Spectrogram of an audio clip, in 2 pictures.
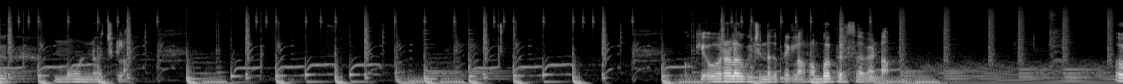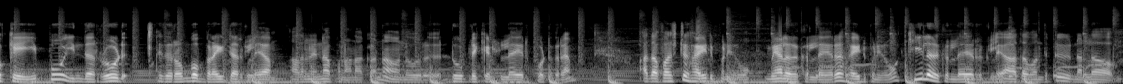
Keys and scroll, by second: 0.0-1.0 typing, 3.0 ctrl+t, 10.1 ctrl+z, 20.9 ctrl+l.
